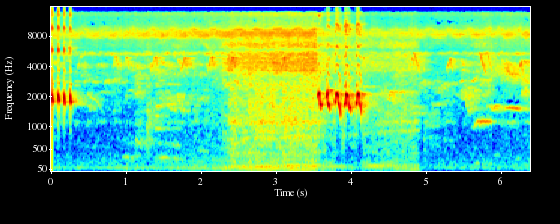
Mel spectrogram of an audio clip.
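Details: Sooty-headed bulbul singing in nature, used as a calling lure for reluctant birds; a short burst of five quick, chattering notes after a rustling noise, with soft background twitters.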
